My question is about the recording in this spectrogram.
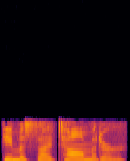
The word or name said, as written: hemacytometer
